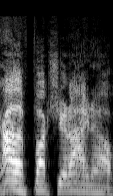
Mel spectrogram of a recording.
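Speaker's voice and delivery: put-on grumpy old man voice. Retelling what a bar regular answered when greeted: imitating Rudy, grumpy old man. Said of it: "He was just this grumpy old man".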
